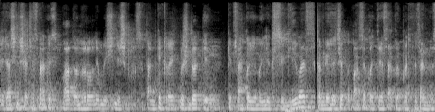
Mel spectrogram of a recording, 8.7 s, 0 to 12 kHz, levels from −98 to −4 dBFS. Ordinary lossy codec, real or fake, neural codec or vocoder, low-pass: AAC, 64 kbps; fake; codec, 44.1 kHz, 3.4 kbps, Pupu-Codec; 10.8 kHz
